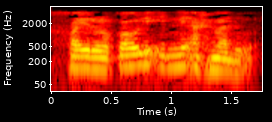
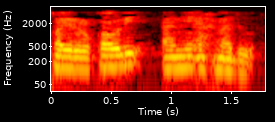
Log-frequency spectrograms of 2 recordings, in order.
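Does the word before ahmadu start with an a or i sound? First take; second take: i sound; a sound. First: The word before ahmadu starts with an i sound. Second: The word before ahmadu starts with an a sound. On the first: The predicate is a full clause. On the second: The predicate is read as a single noun.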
